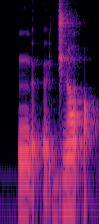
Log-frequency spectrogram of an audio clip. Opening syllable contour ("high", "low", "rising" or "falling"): low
